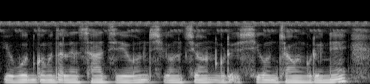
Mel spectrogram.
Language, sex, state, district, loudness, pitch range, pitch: Chakma, male, Tripura, Unakoti, -15 LUFS, 100-105 Hz, 100 Hz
